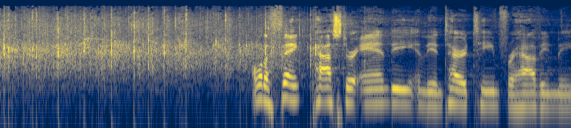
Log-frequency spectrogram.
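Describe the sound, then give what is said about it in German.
A crowd claps in dense, steady applause in praise of God, the Lord, for a few seconds, then a man's voice begins speaking loudly over the fading clapping. “Gebt ihm mal einen richtigen Applaus dafür, unserem Herrn.”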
